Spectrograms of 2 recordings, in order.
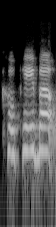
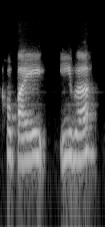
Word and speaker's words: copaiba: daily shampoo and the copaiba or cobai eva some people depends on who you talk to how it's pronounced copaiba vanilla shampoo is my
